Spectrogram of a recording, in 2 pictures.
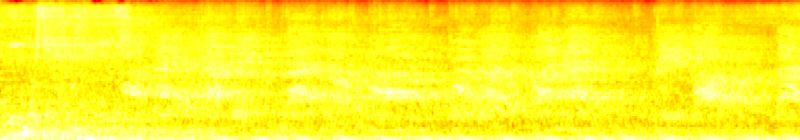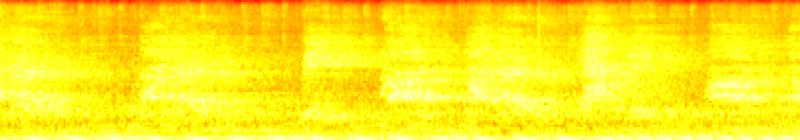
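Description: Cheerleading squad shouting a cheer in unison, a loud burst of many voices every second or two, over crowd noise.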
